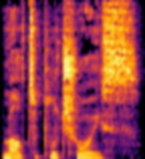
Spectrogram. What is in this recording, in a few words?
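"multiple-choice", English, British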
